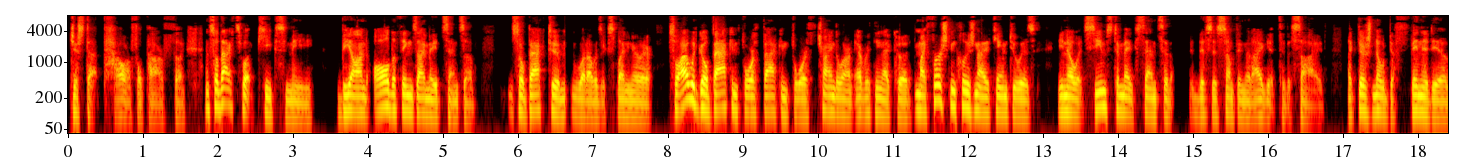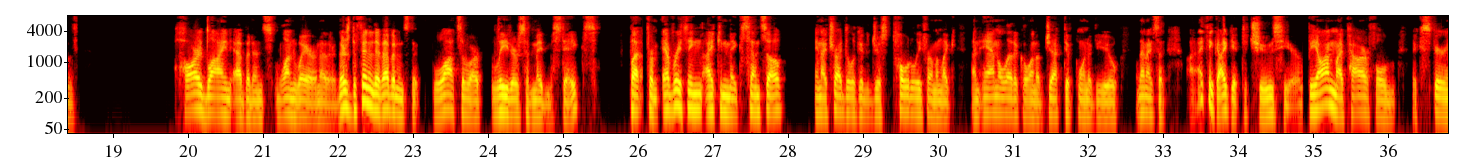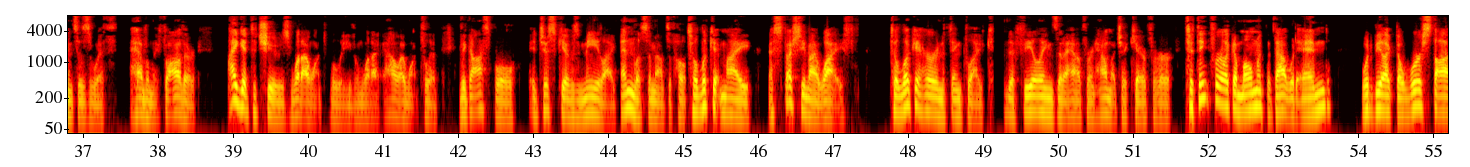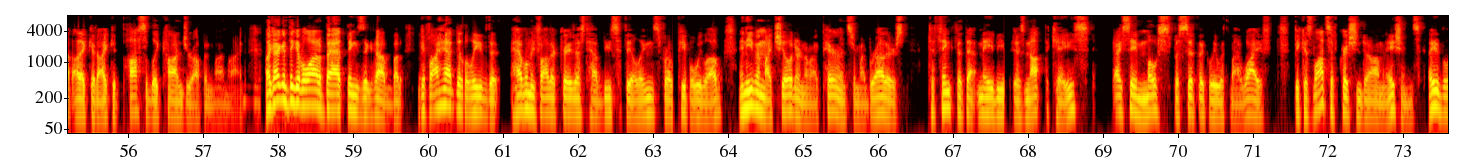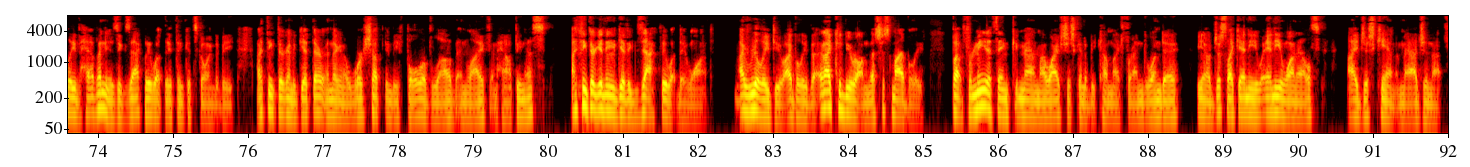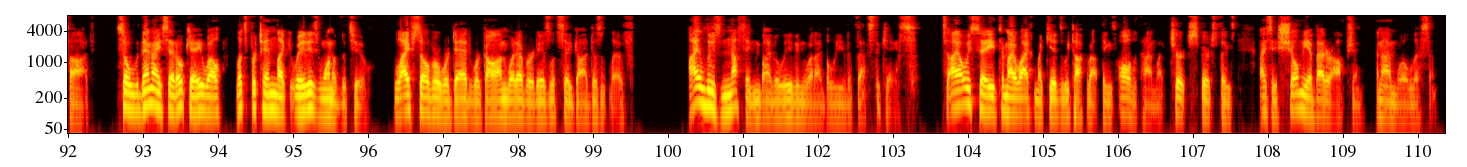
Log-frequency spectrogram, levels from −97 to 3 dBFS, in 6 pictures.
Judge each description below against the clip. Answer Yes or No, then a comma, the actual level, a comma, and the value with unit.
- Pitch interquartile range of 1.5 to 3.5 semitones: No, average, 4.0 semitones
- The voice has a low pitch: Yes, low, 100 Hz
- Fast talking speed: Yes, fast, 235 wpm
